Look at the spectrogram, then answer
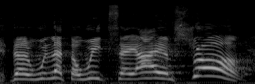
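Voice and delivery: slow build into a loud, drawn-out shout; preaching declaration. Acted. Preacher leading the weak to say they are strong, shouted declaration. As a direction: declare it slowly and forcefully, swelling at the end.

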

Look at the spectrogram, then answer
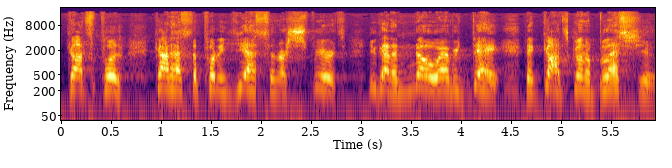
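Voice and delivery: ordinary delivery

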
